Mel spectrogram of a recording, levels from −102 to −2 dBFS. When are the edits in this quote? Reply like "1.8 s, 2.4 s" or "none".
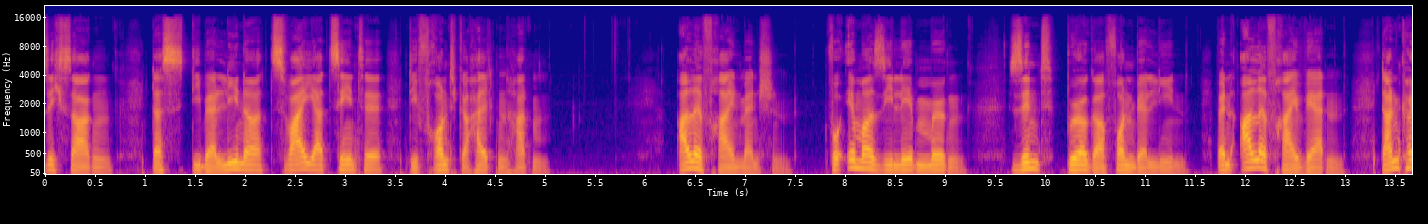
11.6 s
